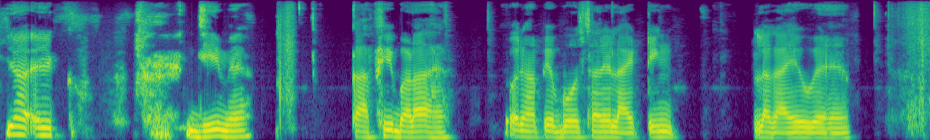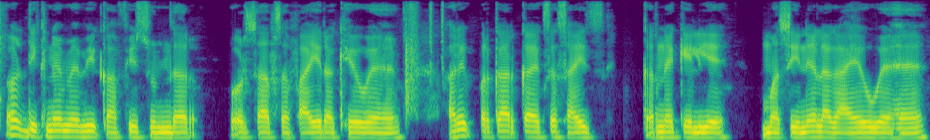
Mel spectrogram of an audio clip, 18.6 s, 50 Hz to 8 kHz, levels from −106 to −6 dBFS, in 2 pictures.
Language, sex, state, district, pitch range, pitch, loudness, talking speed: Hindi, male, Bihar, Lakhisarai, 110-120 Hz, 110 Hz, -14 LUFS, 135 wpm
